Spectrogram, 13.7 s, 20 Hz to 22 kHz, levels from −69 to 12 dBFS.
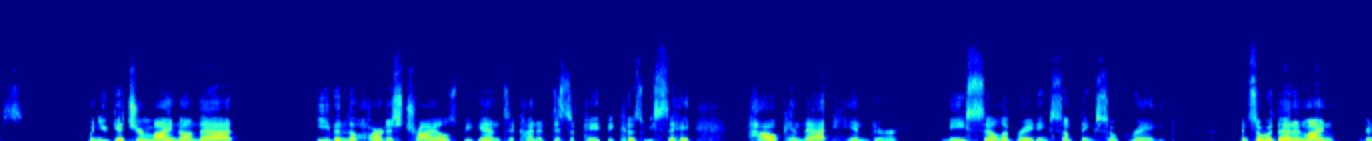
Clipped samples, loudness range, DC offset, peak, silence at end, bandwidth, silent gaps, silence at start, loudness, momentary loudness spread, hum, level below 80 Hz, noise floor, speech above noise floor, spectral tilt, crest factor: under 0.1%; 6 LU; under 0.1%; -6 dBFS; 0 s; 16 kHz; none; 0.05 s; -27 LUFS; 15 LU; none; -72 dBFS; -83 dBFS; 56 dB; -3.5 dB/octave; 24 dB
